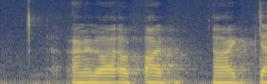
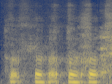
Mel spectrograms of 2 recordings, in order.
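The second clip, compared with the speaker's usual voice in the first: stunned; 2 semitones higher, 4 dB quieter than usual. Retold or imitated. Stunned reaction to fine.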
